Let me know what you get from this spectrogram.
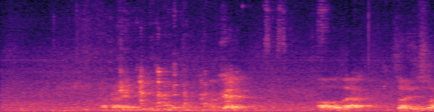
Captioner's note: laughing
